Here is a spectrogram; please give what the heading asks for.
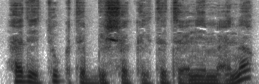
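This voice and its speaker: Husky Moroccan man teaching French. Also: low-pitched, animated, mellow, no room sound, clean studio sound. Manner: repeats words slowly, drawn out for pronunciation. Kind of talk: recorded language lesson.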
